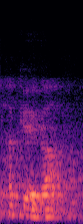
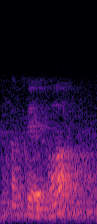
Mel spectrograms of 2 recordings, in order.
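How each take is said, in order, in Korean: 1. 평범한 평서문 억양으로 말했습니다. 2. 질문하는 억양으로 말했습니다. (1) "너 어디 가니?" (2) "이거는 뭐 의문문이 맞죠?"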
